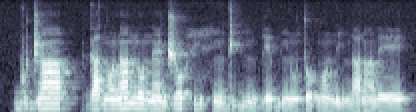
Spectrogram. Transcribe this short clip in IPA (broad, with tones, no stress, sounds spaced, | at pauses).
ɡ u˦ d͡ʒ ã˦ | ɡ a˧ d ɔ̃˧ l ã˦ n o˦˨ n ɛ̃˧ d͡ʒ o˦ h i˧ h ĩ˨ d i˧ b ĩ˨ ɡ͡b e˨ b ĩ˨ ɾ ũ˨˦ t o˦ ɡ ɔ̃˦˨ n i˨ n a˨ ɾ ã˧ l e˧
